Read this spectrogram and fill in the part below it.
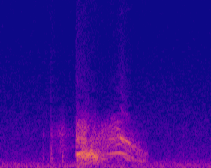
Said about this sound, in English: And I'm about to sneeze.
